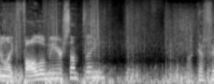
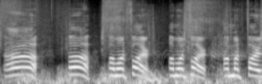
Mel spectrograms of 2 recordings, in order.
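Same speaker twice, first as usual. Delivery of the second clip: high, loud panicked screams; frantic high shouts, repeating the cry; panicked yelling; 10 semitones higher, 5 dB louder than usual. Real, not acted. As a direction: yell in real panic as you burn. Character catches fire in lava.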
